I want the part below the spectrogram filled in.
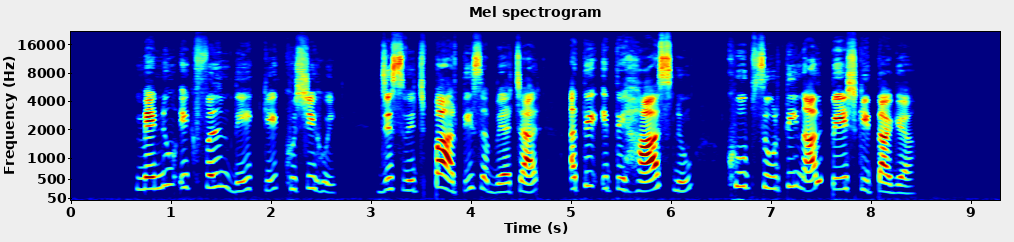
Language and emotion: Punjabi, happy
